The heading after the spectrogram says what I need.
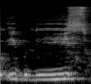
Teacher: جب ہم وقف کریں گے تو ابلیس ہو جائے گا، یعنی بڑی زبر اور یہ حالت وقف میں گر جاتی ہے۔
